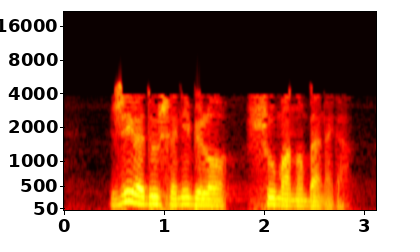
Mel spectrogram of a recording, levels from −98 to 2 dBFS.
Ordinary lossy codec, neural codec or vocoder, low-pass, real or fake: AAC, 16 kbps; none; 19.8 kHz; real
